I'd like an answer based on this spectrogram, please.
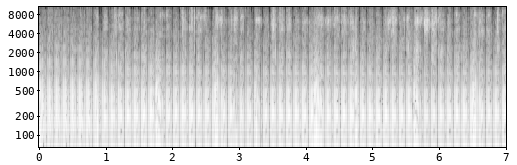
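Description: Bass-heavy music played loud through two 12-inch car subwoofers, heard inside the car's cabin, with steady low notes and a beat hit roughly once a second.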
